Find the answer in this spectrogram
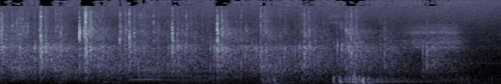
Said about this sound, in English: Come on, give a Lord a clap offering.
